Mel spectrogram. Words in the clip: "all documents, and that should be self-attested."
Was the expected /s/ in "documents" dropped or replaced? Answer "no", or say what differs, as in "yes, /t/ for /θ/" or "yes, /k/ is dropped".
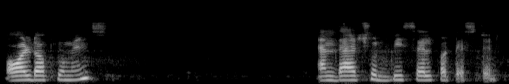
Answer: no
